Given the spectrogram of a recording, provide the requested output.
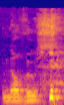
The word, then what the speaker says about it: Milvus: They're um, how would you pronounce that properly? – Milvus. Milvus.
